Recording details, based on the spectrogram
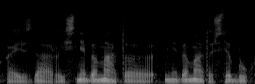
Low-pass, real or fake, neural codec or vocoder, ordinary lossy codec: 14.4 kHz; fake; vocoder, 48 kHz, 128 mel bands, Vocos; MP3, 64 kbps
